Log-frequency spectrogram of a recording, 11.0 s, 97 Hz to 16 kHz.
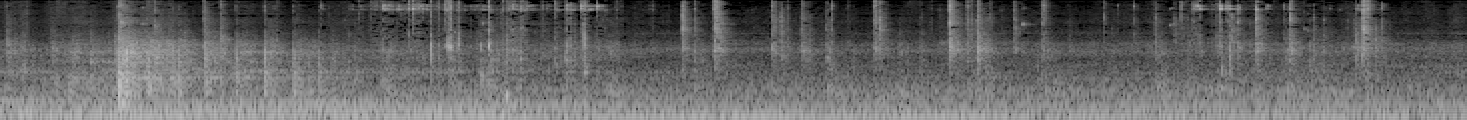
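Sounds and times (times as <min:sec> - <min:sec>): metal chain clinking and rattling: 0:01.5 - 0:10.5.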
